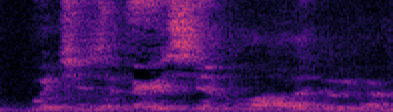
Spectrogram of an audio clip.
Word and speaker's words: Alleluia: Alleluia has 4 syllables. I'm sorry, 5 syllables. Alleluia. 5 syllables. We're used to in English, Alleluia. So we have to get used to that.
